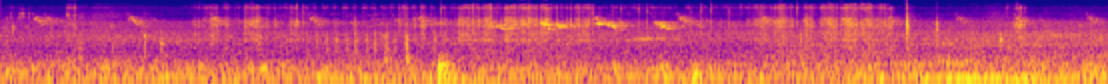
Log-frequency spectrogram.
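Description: Steady low outdoor background rumble with faint bird chirps in the middle and one light knock about four seconds in, from parts being handled.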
